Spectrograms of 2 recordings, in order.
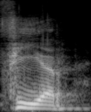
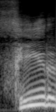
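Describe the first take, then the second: First: The vowel glides from 'ee' to 'uh' before r. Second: The vowel is a short 'i' straight into r. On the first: The speaker calls it right. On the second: The speaker calls it wrong. "फिर नहीं"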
